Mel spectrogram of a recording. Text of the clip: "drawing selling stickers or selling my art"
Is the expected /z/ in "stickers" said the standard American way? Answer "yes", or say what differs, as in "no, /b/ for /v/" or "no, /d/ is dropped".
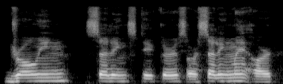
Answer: no, /s/ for /z/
